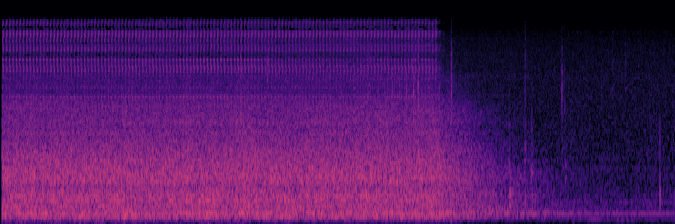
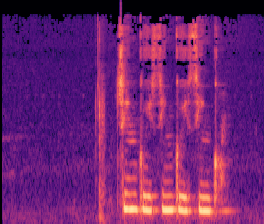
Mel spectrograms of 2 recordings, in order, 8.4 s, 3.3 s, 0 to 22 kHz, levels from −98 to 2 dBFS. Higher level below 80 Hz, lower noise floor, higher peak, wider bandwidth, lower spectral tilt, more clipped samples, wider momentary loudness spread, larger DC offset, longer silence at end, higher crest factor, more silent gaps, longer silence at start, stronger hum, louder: second, -78 dBFS vs -54 dBFS; first, -65 dBFS vs -51 dBFS; second, -28 dBFS vs 0 dBFS; about the same, 15.5 kHz vs 17 kHz; about the same, -4 dB/octave vs -3 dB/octave; neither; about the same, 17 LU vs 18 LU; neither; second, 0 s vs 0.4 s; about the same, 16 dB vs 14 dB; neither; second, 0 s vs 1.2 s; neither; second, -42 LUFS vs -12 LUFS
